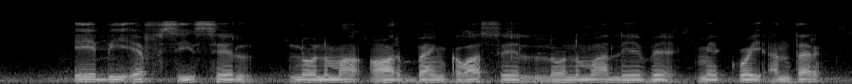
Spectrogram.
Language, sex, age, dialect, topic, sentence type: Magahi, male, 18-24, Western, banking, question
